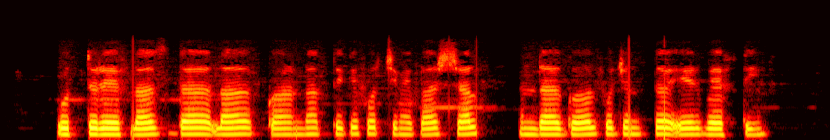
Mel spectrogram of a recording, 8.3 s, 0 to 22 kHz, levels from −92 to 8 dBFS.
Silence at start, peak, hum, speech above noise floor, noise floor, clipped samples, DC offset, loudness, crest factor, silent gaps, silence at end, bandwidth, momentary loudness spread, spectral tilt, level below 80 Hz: 0.6 s; -2 dBFS; none; 62 dB; -78 dBFS; under 0.1%; under 0.1%; -17 LUFS; 14 dB; none; 0.65 s; 5.4 kHz; 10 LU; -9.5 dB/octave; -54 dBFS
